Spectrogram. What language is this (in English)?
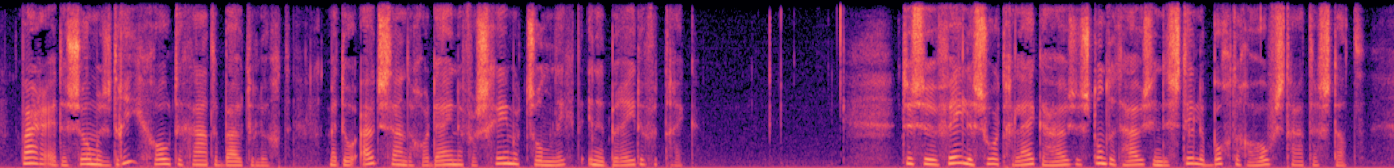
Dutch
